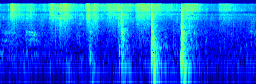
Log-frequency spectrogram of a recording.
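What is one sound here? A woman sweeps dirt ground with a straw broom.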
